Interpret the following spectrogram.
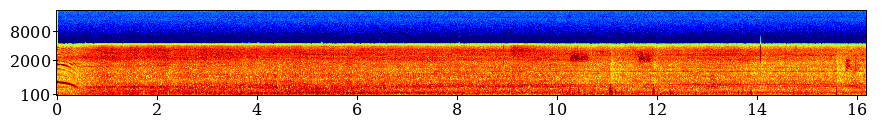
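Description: Passenger train hauled by an SU45 diesel locomotive pulling away: a steady rumble of wheels on rail with a low hum, and a few faint clicks and squeaks later as it draws off. Right at the start there is a brief falling-pitch tone.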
